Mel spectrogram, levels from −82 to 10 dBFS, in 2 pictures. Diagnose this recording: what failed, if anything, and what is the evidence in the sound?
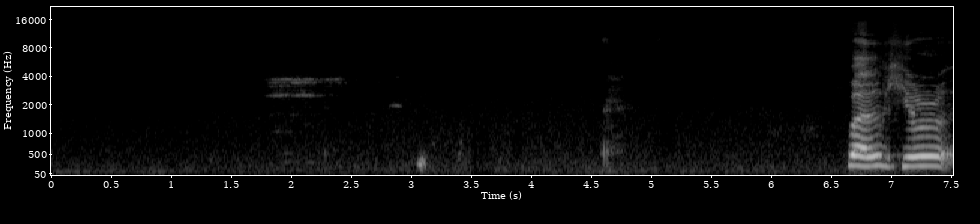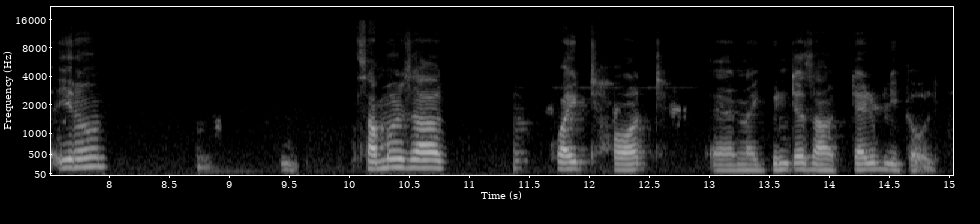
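Call audio freezes at 7.93–8.73 s and 10.75–11.38 s: the sound hangs as a fading buzz, then resumes where it stopped. That's likely network delay draining the jitter buffer.

Echo leak at 8.86 s and 12.68 s, brief scraps delayed about 452 ms and roughly 25–30 dB under the speech. The far-end loudspeaker's echo canceller is letting residue through, likely.

Short stall from a late packet at 9.55–9.65 s: a sound gets stretched about 80 ms while the jitter buffer waits on a packet, then carries on with nothing lost.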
